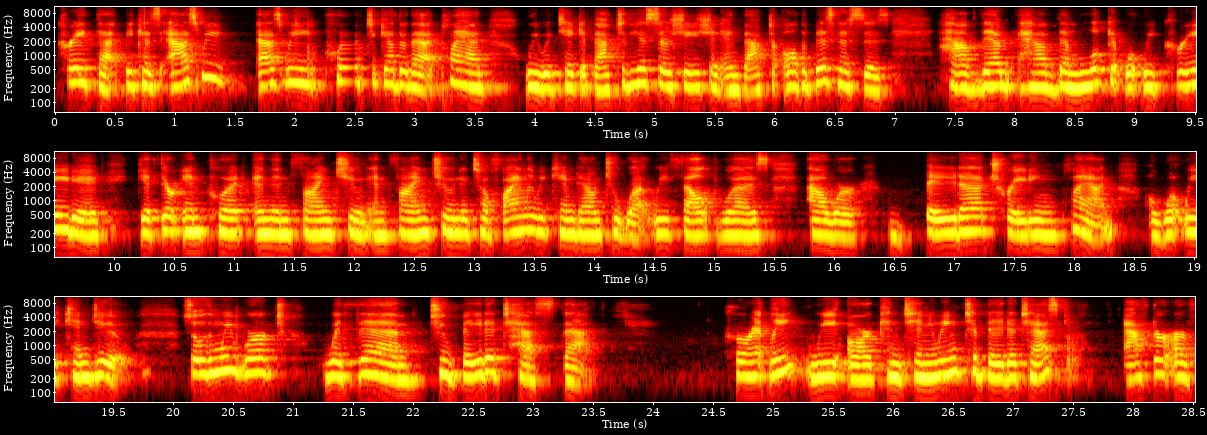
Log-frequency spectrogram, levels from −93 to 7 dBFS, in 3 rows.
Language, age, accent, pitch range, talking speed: English, 50-69, American, 200-245 Hz, 170 wpm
